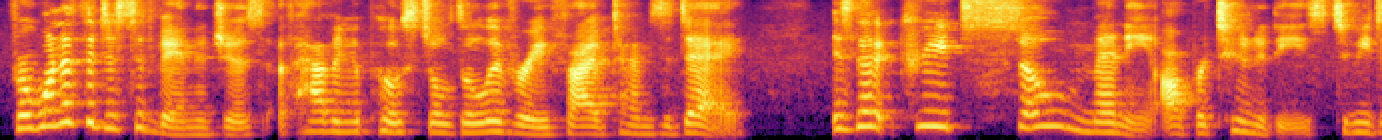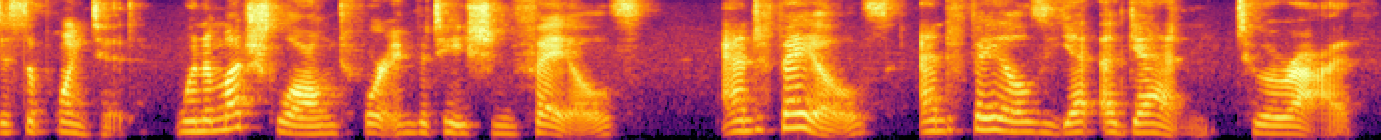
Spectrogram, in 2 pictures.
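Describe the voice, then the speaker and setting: A woman reading a children's story aloud as a teacher would, with deliberate emphasis on key words. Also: medium pitch, sing-song, a bit bright. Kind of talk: expressive storybook read-aloud narration.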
